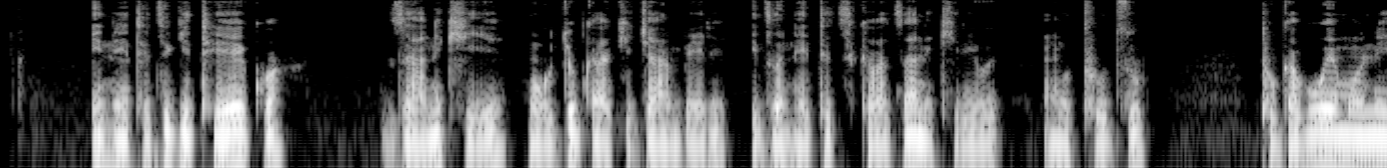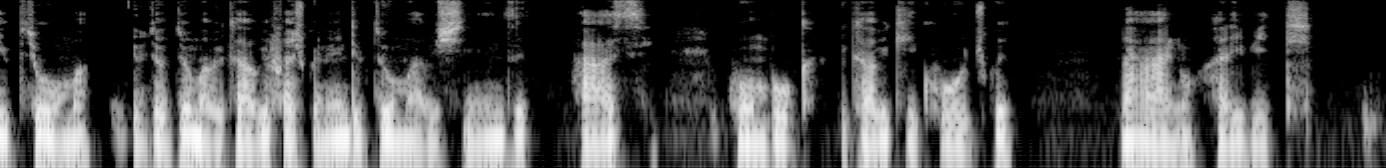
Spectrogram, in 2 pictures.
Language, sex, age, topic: Rundi, male, 18-24, agriculture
